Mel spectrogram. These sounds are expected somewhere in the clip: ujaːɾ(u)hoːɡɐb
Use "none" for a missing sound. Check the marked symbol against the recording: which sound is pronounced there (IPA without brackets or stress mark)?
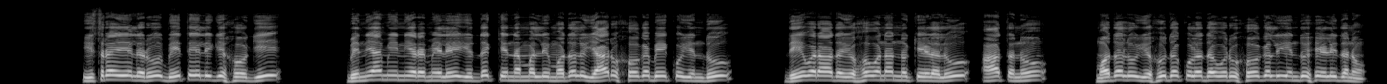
u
